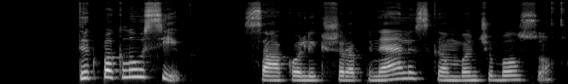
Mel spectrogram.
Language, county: Lithuanian, Utena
